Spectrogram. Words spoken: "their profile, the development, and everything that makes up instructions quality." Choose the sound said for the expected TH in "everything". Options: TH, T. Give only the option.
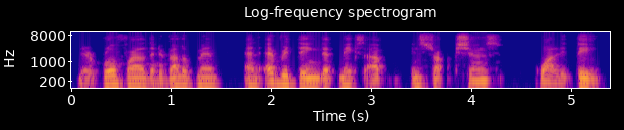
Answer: T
